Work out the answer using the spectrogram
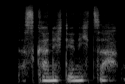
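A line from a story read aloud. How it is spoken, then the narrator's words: Whispered. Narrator (German): flüsterte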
